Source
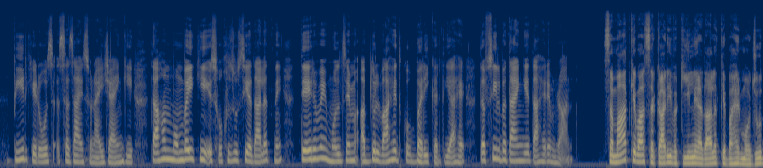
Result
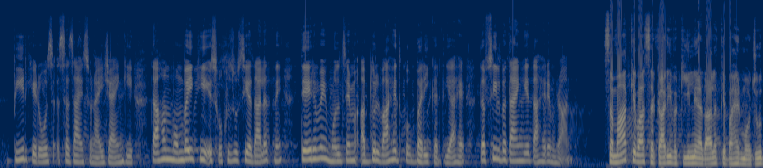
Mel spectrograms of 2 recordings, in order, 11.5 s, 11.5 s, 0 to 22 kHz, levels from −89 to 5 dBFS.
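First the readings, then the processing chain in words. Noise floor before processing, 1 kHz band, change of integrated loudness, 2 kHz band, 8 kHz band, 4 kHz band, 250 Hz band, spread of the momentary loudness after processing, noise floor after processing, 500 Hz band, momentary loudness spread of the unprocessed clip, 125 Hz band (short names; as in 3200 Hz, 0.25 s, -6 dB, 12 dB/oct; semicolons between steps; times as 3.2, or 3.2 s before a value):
-65 dBFS, -6.5 dB, -6.5 dB, -6.0 dB, -5.5 dB, -6.0 dB, -6.5 dB, 10 LU, -70 dBFS, -6.0 dB, 10 LU, -8.0 dB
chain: bell 97 Hz -14 dB 0.37 oct; in parallel at -11 dB: wrapped overs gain 15.5 dB; on the sum: feedback echo 0.133 s, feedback 49%, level -23.5 dB; gain -8 dB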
